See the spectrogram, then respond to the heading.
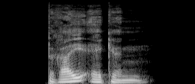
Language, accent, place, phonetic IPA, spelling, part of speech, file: German, Germany, Berlin, [ˈdʁaɪ̯ˌʔɛkn̩], Dreiecken, noun, De-Dreiecken.ogg
- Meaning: dative plural of Dreieck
